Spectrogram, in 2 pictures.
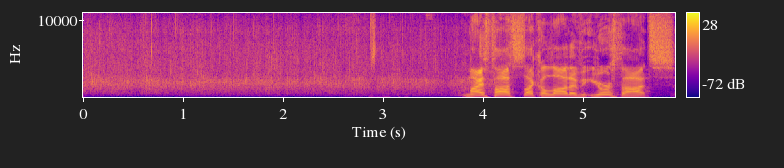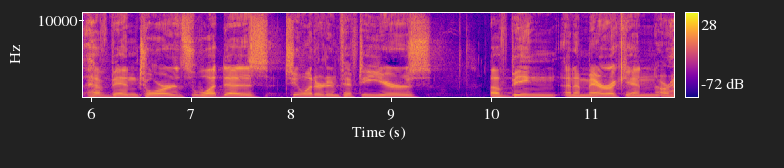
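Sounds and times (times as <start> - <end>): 
large audience applause: 0.0 - 4.3
speech: 3.8 - 11.8.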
